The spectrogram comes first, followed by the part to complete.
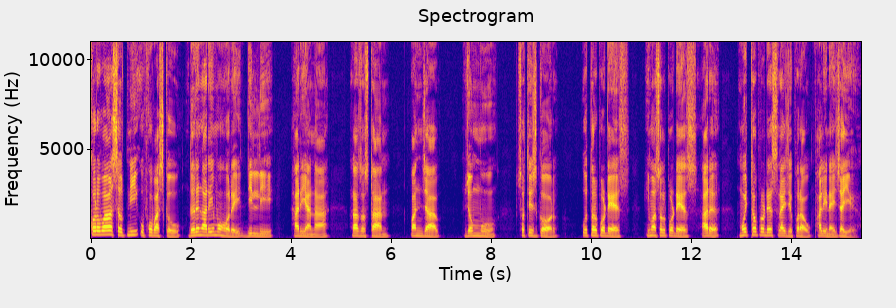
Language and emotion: Bodo, neutral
